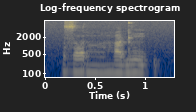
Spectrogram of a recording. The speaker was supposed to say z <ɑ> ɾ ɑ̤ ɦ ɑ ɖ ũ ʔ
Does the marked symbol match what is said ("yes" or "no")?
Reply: no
